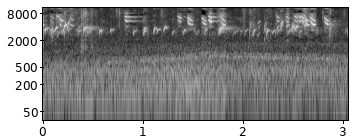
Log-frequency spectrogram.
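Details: Brief spell of goldfinch chirping linked to attracting the female, with rapid high twitters and trills running almost nonstop over heavy wind noise.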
